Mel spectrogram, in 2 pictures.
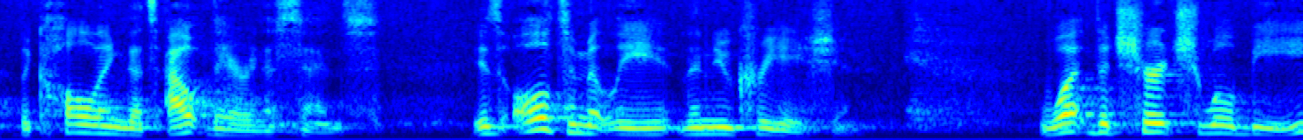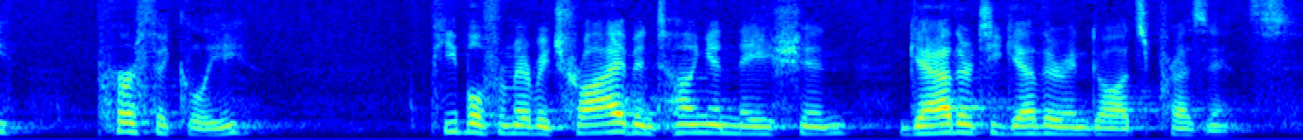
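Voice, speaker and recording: A man preaching A pastor delivers an earnest, emphatic sermon, leaning on repeated phrases to drive each point home. His voice sits fairly high but sounds mellow and soft-edged. Long reverb from a large church hall trails after his words. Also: moderate pace. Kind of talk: sermon and closing prayer.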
